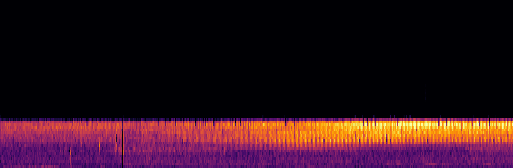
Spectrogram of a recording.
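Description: Insects making a high, fast-pulsing buzz that swells steadily louder from about four seconds in. A couple of short clicks come about two seconds in.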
